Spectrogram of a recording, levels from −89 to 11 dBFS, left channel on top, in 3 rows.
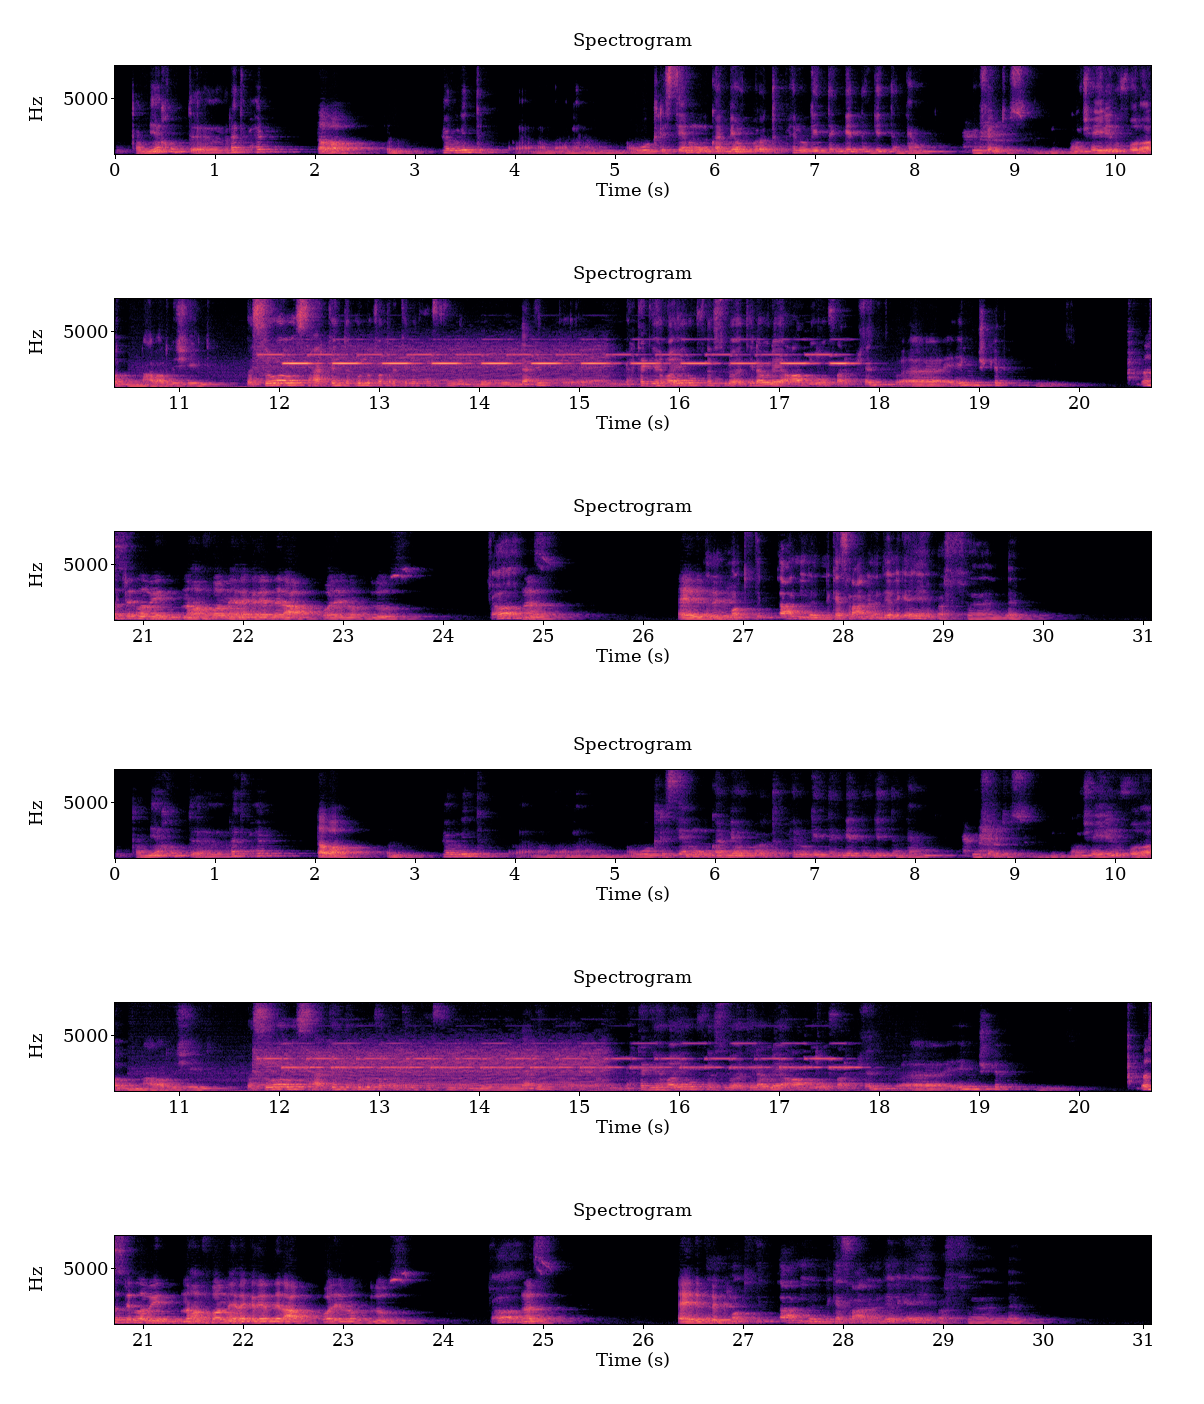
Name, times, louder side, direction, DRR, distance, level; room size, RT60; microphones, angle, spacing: voice 1, 0.2-1.5 2.7-2.9 3.3-3.7 4.0-8.2 8.6-11.3 11.7-19.3 19.6-19.8 20.9-21.2 24.5-24.9 26.6-27.0 27.4-29.7, left 4 dB, 50° left, 7 dB, 0.5 m, -25 dB
sound 1, 11.7-15.4, right 2 dB, 20° right, 0.4 m, -36 dB
sound 2, 11.8-17.7, left 12 dB, 40° right, 1.2 m, -22 dB
voice 2, 20.6-23.6 24.8-24.9 26.3-26.8, right 2 dB, 75° right, 2 dB, 1.0 m, -21 dB
5.0 x 3.6 x 2.9 m, 0.78 s
head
